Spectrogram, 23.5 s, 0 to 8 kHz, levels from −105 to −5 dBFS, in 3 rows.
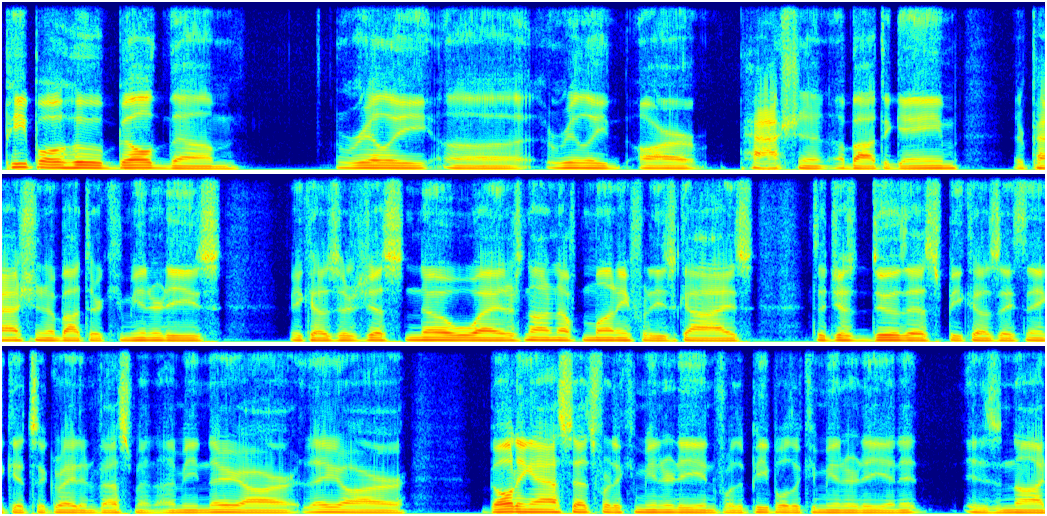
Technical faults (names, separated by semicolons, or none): none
